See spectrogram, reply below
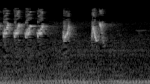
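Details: Javan bush lark singing in the free-flowing trotol style with fierce bursts: a quick run of four sharp, high chirps followed by two separate emphatic notes, over faint low background hum.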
